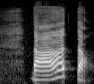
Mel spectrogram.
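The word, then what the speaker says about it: 낳았다: 이건 어떻게 읽으면 좋을까요 나았다 어 근데 아까는 바침 그대로 소리가 났었는데 지금은 히읗이 그대로 소리가 나지 않아요 나왔다라고 소리가 나야 되는데 그렇지 않아요 나왔다라고 발음이 되고 있지요 바침 히은 그대로 소리가 나지 않습니다 다음 나는 친구가음 나는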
